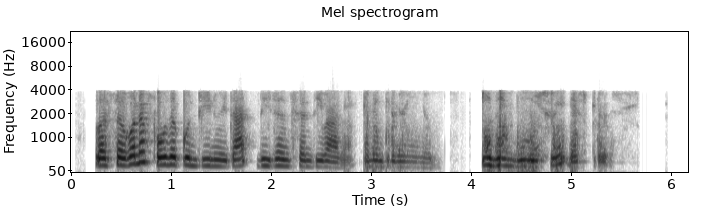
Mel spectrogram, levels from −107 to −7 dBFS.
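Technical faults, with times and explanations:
2.72–5.64 s, codec payload misread: the receiver unpacks each G.726 code word with its bits in a different order than the sender packed them, so the decoder applies wrong difference steps to its prediction. The speech is buried in harsh, grinding distortion until the packing matches again.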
